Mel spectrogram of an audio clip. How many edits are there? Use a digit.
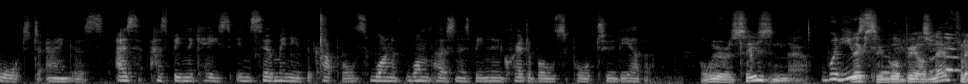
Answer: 2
